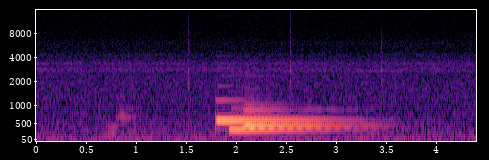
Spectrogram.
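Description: A short computer sound effect from the typing-tutor program: a chime of a few piano-like notes struck almost together, fading out over about a second and a half. It plays as the typing lesson opens.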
